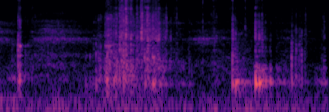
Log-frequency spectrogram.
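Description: Plastic eggs tumble onto dry grass and leaves.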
